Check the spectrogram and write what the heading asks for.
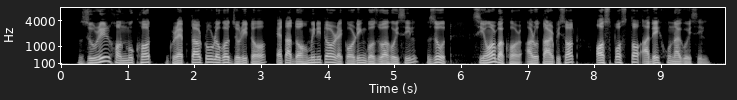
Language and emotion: Assamese, neutral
